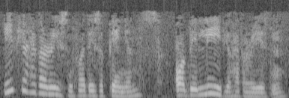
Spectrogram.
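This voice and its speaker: An actress playing a haughty, evasive countess, formal and icily composed, in 1950s radio drama style. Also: female voice, sits low, sing-song, fairly quick. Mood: haughty, indignant. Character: haughty, evasive European countess under suspicion. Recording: muffled old radio recording under rain noise. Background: rain.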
